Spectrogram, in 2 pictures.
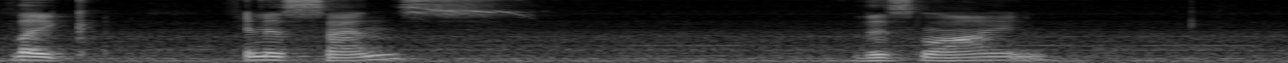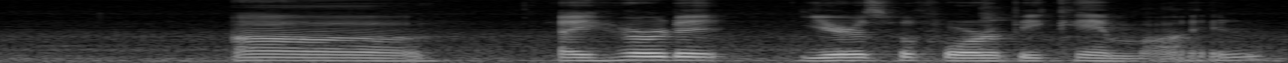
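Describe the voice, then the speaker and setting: Slowly and with fairly even intonation, a man whose voice sits on the high side critiques a poem on a live stream from home, leaving long pauses between thoughts. Vocal fry colors his speech, a slight hiss or hum runs underneath, and he rereads lines and tries out edits as he thinks aloud.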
